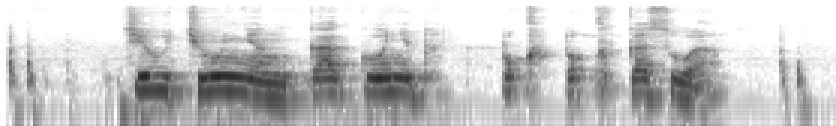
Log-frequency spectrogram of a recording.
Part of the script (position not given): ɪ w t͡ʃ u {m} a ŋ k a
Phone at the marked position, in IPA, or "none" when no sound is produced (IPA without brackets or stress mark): ɲ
